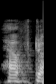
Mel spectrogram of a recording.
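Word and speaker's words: have to: इसकी प्रोनाउंसिएशन जो है हैफ्टा, अक्सर जब इसको कॉन्ट्रैक्शन फॉर्म में यूज़ करते हैं इसको लोग हैफ्टा बोलते हैं, हैफ्टा।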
